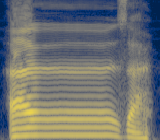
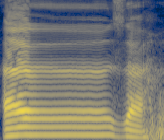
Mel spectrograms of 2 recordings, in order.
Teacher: Dan sedangkan ikhfa di antara keduanya, sehingga nunnya samarkan ke zai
